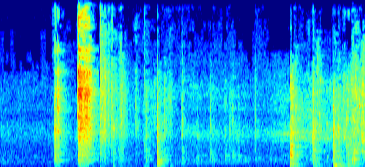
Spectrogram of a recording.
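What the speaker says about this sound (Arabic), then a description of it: "وهبدا ادوب الملح والسكر ده كويس جدا" A spoon stirring salt and sugar into water in a pot to make pickling brine, giving a few scattered clinks and scrapes against the metal, close but fairly quiet, with no talking.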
